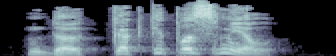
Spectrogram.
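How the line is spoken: Furious shout. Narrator (Russian): придя в себя, выкрикнула разъяренная девушка

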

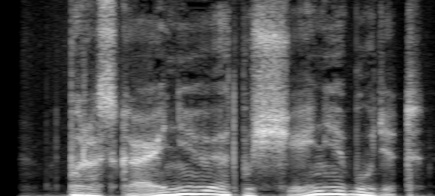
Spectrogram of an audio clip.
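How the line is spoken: Gentle reply. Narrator (Russian): ответил ласково Серафим

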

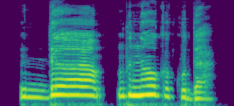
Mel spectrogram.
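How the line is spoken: Unsure. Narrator (Russian): неуверенно ответила Настя

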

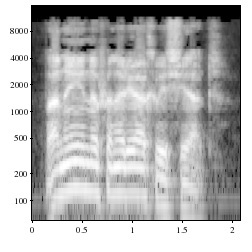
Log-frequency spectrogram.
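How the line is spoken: Snorting general. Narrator (Russian): хмыкнул генерал

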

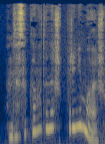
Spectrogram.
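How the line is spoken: Indignant speech. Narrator (Russian): возмущенно проговорил Бахчинян

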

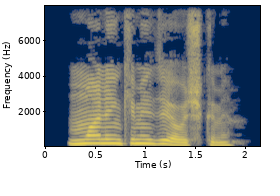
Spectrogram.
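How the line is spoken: Lifeless voice. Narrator (Russian): безжизненным голосом промолвила Мэри

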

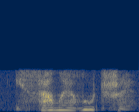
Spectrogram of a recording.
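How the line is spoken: Muttered. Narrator (Russian): пробормотал Тито

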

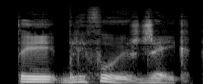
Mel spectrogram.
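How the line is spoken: Hoarse whisper from behind. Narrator (Russian): донесся из-за спины хриплый шепот

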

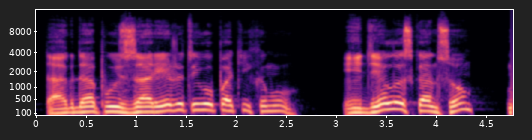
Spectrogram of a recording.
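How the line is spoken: Grim, curt. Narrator (Russian): мрачно отсек голос

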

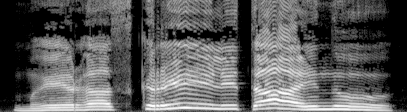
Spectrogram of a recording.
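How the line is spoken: Joyful proclamation. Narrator (Russian): радостно провозгласил Эрн

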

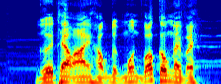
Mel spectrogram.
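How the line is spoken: Shouting again. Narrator (Vietnamese): Hắc Cương Thi lại quát tiếp

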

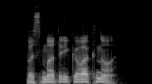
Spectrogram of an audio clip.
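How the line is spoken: Loud. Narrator (Russian): громко произнес МакГрей

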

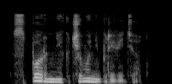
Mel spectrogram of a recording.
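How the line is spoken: Male mutter. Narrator (Russian): пробормотал он

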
